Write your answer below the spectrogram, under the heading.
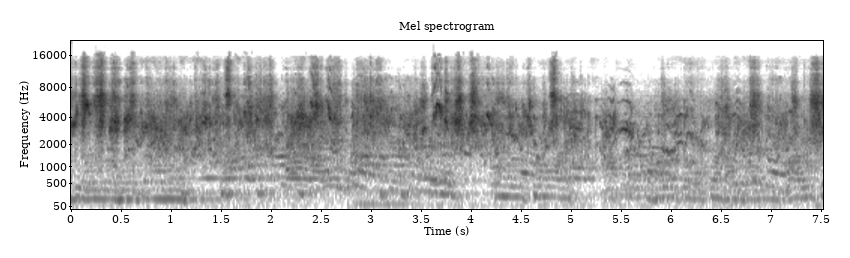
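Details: Happy budgerigars in an aviary during a morning diet treat: dense, scratchy high chirps and warbles chatter continuously, with a steady low cooing hum underneath.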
